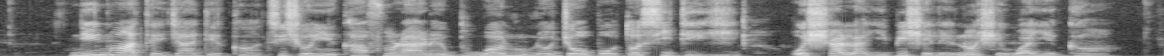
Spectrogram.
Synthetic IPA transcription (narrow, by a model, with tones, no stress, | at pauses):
nĩ˦nũ˦a˦˨tɛ˨d͡ʒa˨˦˨de˨kã˨ti˦ʃo˦j̃ĩ˧ka˦fũ˦ɾa˧ɾɛ˧bu˨˦wɔ˦lu˦˨lɔ˨˦d͡ʒɔ˦ɔ˦˨bɔ˧tɔ˦si˦˨de˨ji˨˦ | o˦ʃa˦˨la˨je˨˦bi˦˨ʃɛ˨lɛ˨˦nãː˦˨ʃe˧wa˦je˧ɡã˧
